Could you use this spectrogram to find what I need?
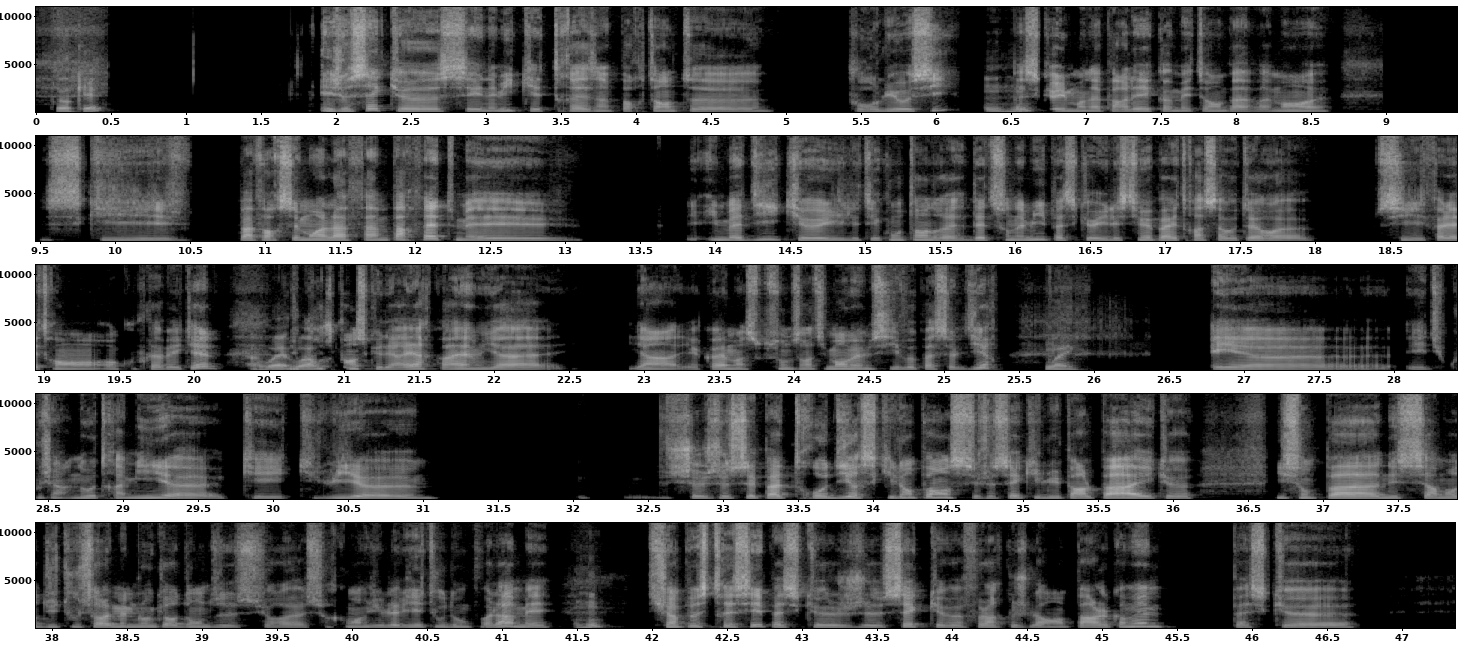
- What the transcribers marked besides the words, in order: none
- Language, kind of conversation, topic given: French, advice, Comment gérer l’anxiété avant des retrouvailles ou une réunion ?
